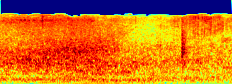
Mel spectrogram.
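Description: Steady city street noise from road traffic, an even hiss with no pauses, with a brief click near the end.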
